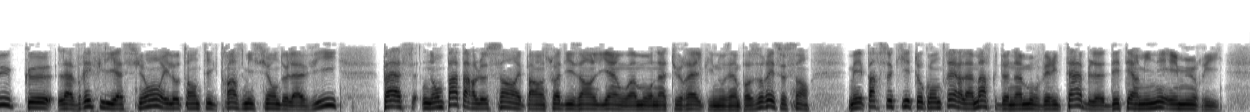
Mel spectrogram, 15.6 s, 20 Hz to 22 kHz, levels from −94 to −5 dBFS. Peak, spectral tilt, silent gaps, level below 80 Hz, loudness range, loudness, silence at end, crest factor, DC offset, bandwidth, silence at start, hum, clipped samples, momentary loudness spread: 0 dBFS; -13 dB/octave; none; -44 dBFS; 2 LU; -15 LUFS; 0.4 s; 14 dB; under 0.1%; 5.4 kHz; 0 s; none; under 0.1%; 4 LU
